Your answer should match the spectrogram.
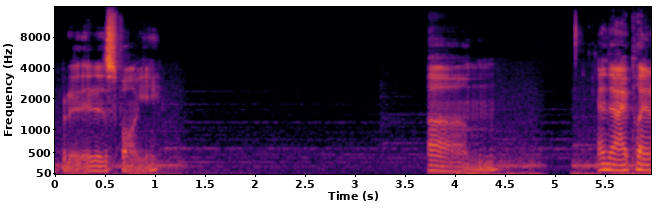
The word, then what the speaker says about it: Fangyi: Keep pronouncing her name wrong, but it is Fangyi.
